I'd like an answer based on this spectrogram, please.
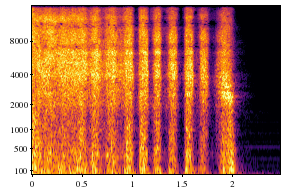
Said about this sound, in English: And big old rattlesnake.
